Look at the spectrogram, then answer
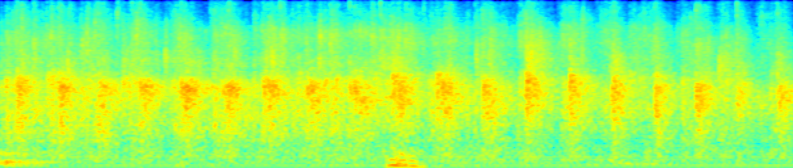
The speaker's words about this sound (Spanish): Dele un fuerte aplauso.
